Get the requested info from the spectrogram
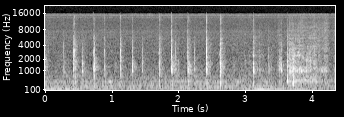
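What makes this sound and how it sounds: Long fingernails tap and scratch the printed surfaces of a small, hollow cardboard Aloe face-cream carton as it is turned in the hands. A quick, uneven series of sharp, dry clicks with bright tops is heard, ending in a short scratchy rustle. Each tap stops almost instantly over a low, quiet background hum.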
